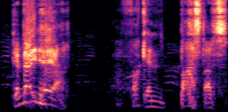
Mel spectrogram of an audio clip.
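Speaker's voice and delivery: put-on Scottish accent. Telling of a voice heard from downstairs; Scottish voice. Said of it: "The Scottish voice sort of saying".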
